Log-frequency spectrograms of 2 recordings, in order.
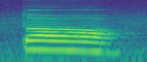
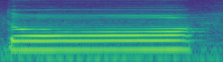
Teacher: زبان کی نوک کو اوپر والے سامنے والے دانتوں کی جڑ کے ساتھ زبان کی نوک کو لگاتے ہوئے اور زبان کے پچھلے حصے کو تالو کی طرف بلند کرتے ہوئے موٹی آواز کے ساتھ ادا کیا جاتا ہے. یہ اس کا مخرج ہوتا ہے تو.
